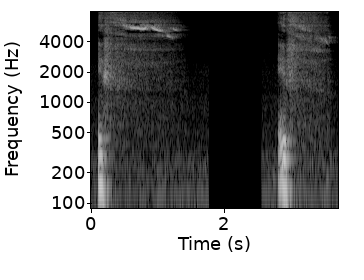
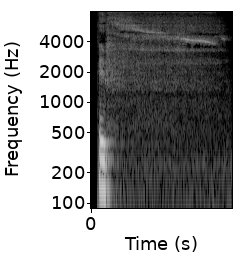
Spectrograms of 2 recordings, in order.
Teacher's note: It articulates at the lips, between the lower lips and the upper teeth. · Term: labiodental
